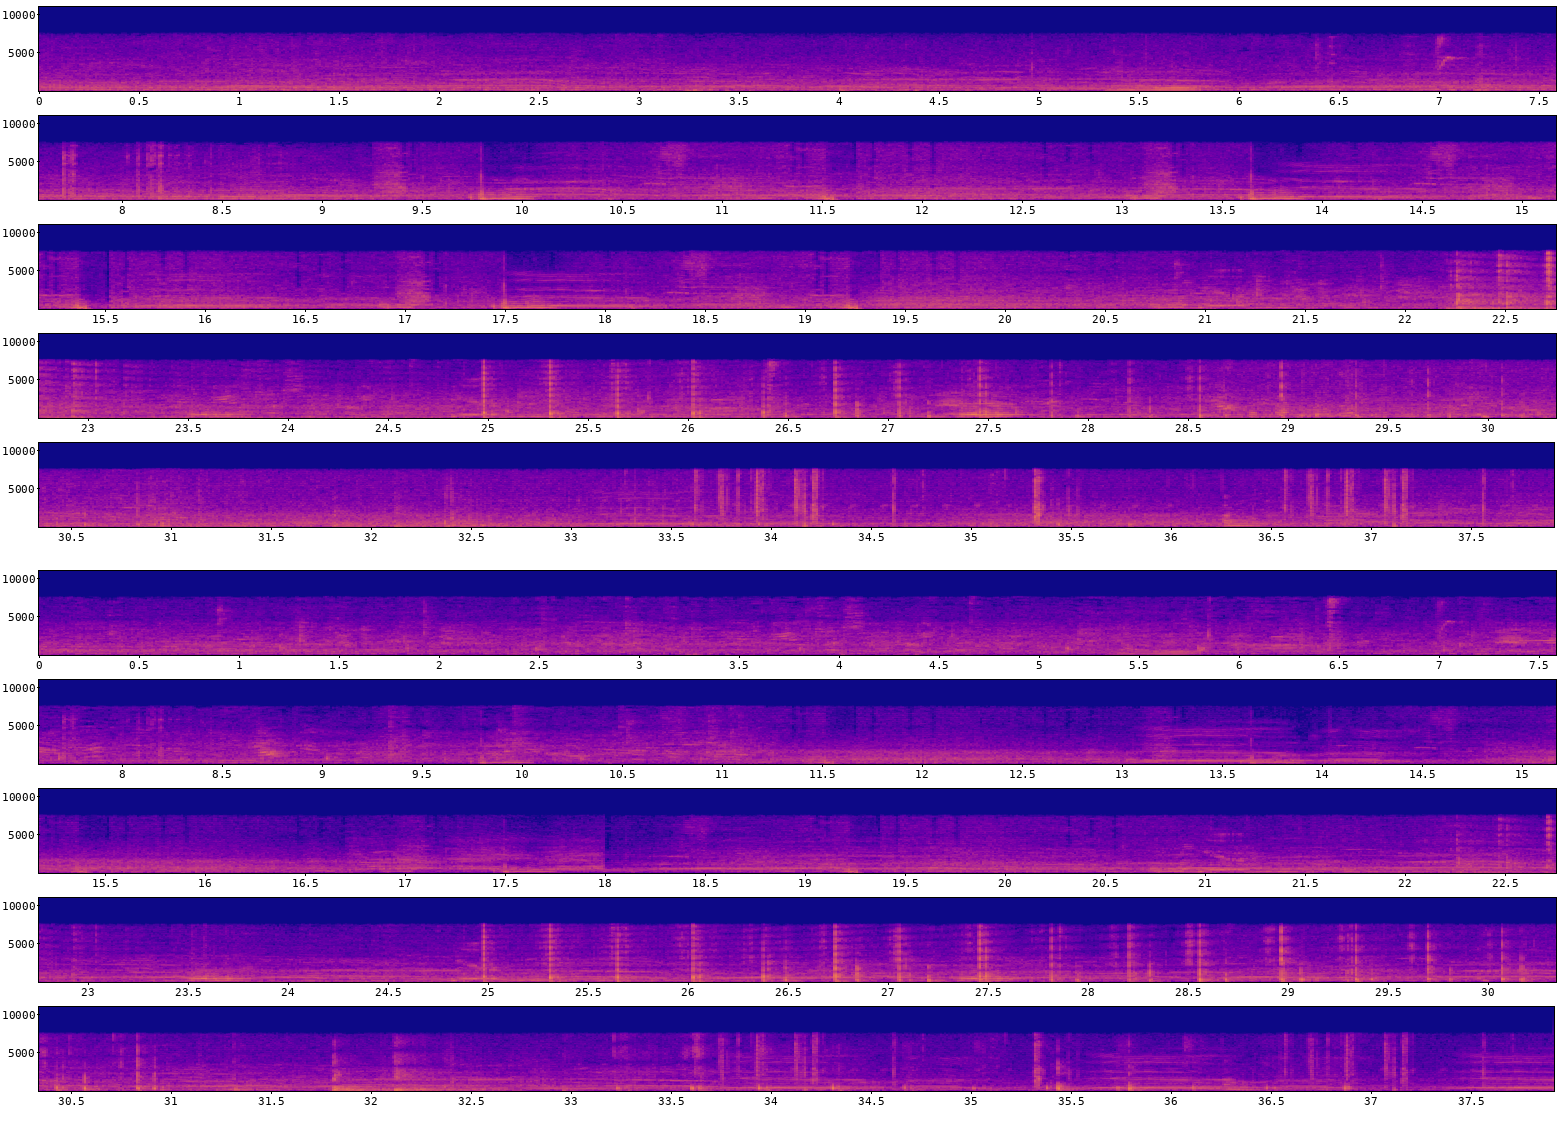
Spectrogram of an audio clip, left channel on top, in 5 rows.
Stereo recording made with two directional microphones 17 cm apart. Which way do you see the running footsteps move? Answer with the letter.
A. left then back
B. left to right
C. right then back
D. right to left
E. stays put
B.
